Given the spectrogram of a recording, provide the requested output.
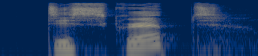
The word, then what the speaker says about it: Descript: So I'm going to say Descript, like description, description.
